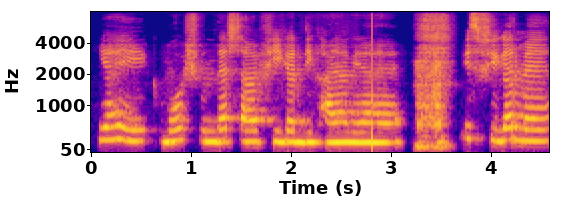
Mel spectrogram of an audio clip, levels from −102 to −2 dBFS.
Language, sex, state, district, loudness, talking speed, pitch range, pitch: Hindi, female, Bihar, Jahanabad, -12 LUFS, 170 wpm, 215-250 Hz, 235 Hz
